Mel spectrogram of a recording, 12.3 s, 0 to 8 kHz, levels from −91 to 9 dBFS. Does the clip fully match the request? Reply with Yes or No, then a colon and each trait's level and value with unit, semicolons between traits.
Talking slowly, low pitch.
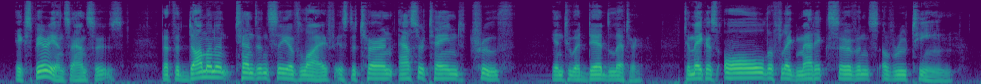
Yes: slow, 125 wpm; low, 120 Hz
